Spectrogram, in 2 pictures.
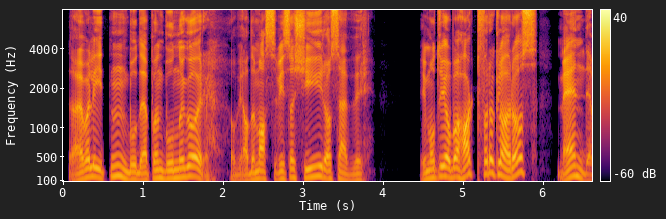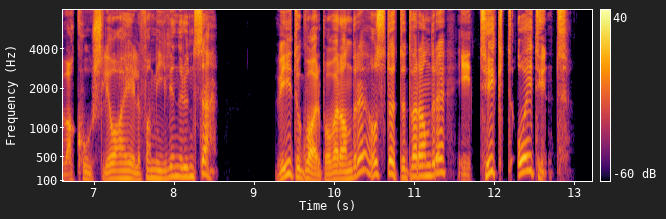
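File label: Norwegian dub man, male; norsk; mann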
